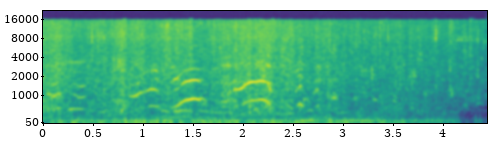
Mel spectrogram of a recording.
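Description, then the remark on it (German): A brook at Champs-Secré, a village of 900 people in the Normandie-Maine nature park in France, 100 kilometres inland, babbles steadily with a continuous rushing, splashing murmur, while indistinct voices talk over the water until it fades out at the end. “Er plätschert ungefährlich dahin, der Bach am Treffpunkt in Champs-Secré, 100 Kilometer landeinwärts.”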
